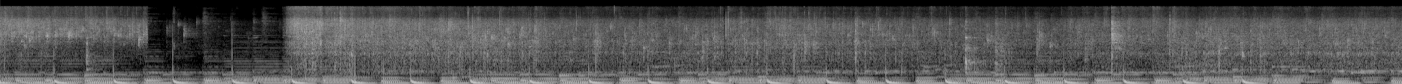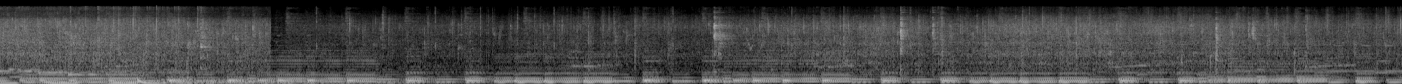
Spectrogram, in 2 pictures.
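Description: Hot oil sizzling steadily in a cast-iron kadai as bay leaves and sliced onions fry, with a spoon stirring through them. The sizzle briefly drops out about two seconds in.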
